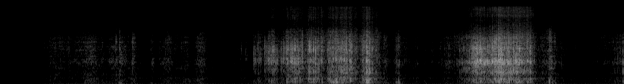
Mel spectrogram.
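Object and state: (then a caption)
Dry floral foam block being crushed. A rectangular, roughly brick-sized block of dry green phenolic floral foam, solid, porous and brittle, is held in both hands over artificial grass and pressed with the thumbs, leaving dents. Soft, crunchy crushing and crackling rises in bursts, with the loudest, brightest crunches near the middle and again toward the end before fading to quieter crackles.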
